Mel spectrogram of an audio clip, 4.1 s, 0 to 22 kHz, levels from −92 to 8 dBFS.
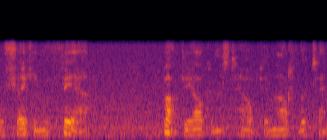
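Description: No technical faults can be heard in this recording.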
